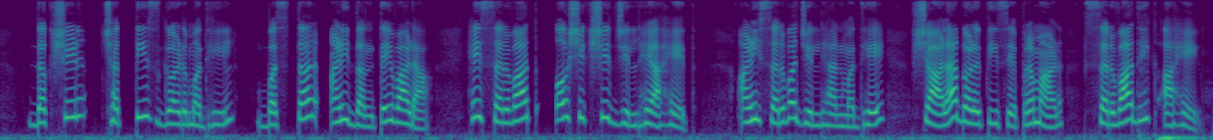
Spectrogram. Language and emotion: Marathi, neutral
